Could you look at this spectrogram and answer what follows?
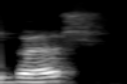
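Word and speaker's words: Grusch: Vieram a público como David Grush, que é assim a pronúncia do sobrenome dele.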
